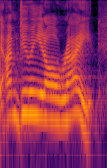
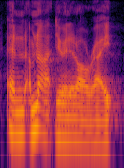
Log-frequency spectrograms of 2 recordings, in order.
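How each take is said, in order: First: "I'm doing it all right" squealed high in playful pride; mock triumph. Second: Said in the usual way.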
